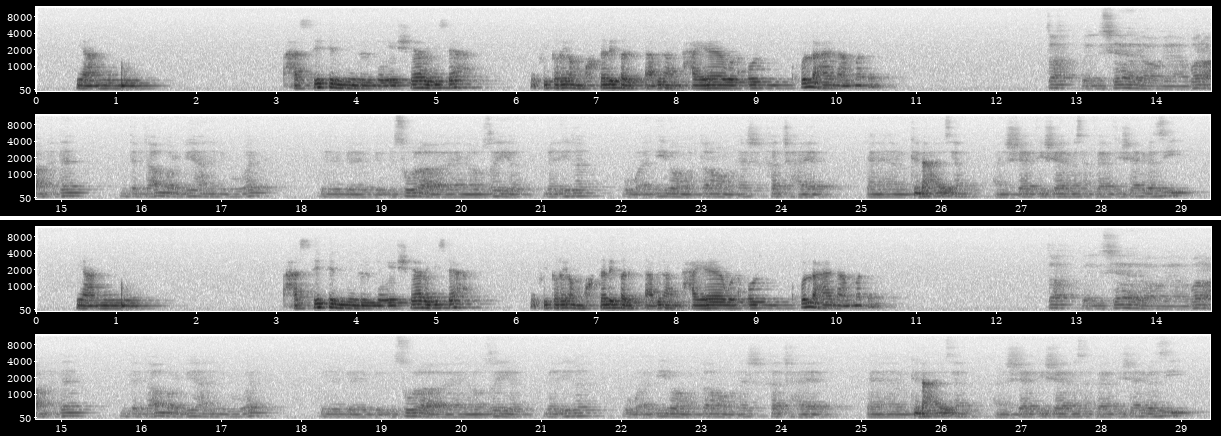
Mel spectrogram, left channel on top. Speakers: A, on the right (about 25°); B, on the left (about 45°).
A: يعني حسيت إن الشعر ليه سحر وفي طريقة مختلفة للتعبير عن الحياة والحزن وكل حاجة عامة
B: صح فالشعر عبارة عن أداة أنت بتعبر بيها عن اللي جواك ب- ب- ب- بصورة يعني لفظية بليغة وأديبة ومحترمة وما فيهاش خدش حياء يعني احنا لو اتكلمنا
A: ده حقيقي
B: مثلا عن الشعر في شعر مثلا فعلا في شعر بذيء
